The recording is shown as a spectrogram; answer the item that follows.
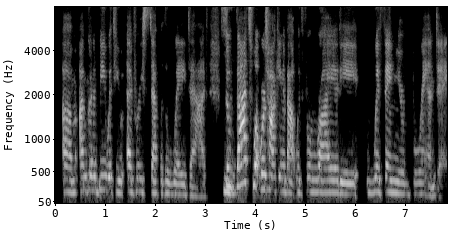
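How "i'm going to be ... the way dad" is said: put-on serious dad voice, commercial-style read. Showing a serious dad read from a demo: imitating a serious dad read. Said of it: "more serious".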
